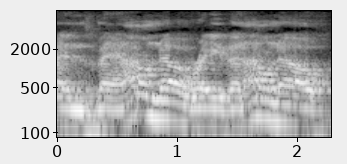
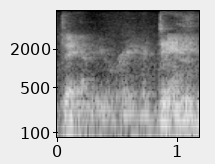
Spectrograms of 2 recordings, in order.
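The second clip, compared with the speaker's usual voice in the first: much softer, lower mock curse; mock cursing; 10 semitones lower, 6 dB quieter than usual. Absent friend cursing Raven from afar, soft mock curse. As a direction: mutter a joke curse under your breath. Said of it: "He's like".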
